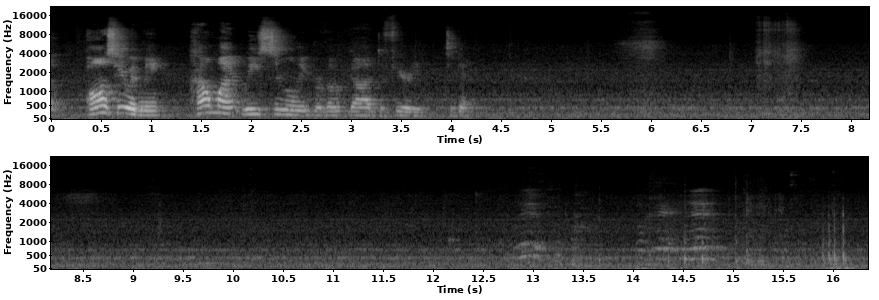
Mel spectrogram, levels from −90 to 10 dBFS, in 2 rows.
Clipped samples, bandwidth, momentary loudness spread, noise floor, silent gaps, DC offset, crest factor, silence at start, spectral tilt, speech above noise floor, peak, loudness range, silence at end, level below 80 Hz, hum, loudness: under 0.1%; 13.5 kHz; 26 LU; -51 dBFS; none; under 0.1%; 22 dB; 0 s; -4.5 dB/octave; 24 dB; -10 dBFS; 23 LU; 0 s; -58 dBFS; none; -28 LUFS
